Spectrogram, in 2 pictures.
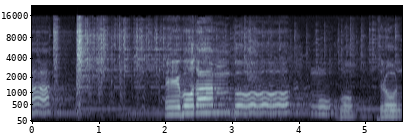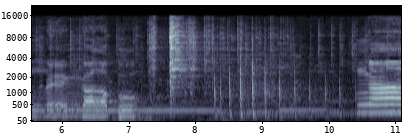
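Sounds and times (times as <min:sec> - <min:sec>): gamelan playing struck notes: 0:00.3 - 0:11.0.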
